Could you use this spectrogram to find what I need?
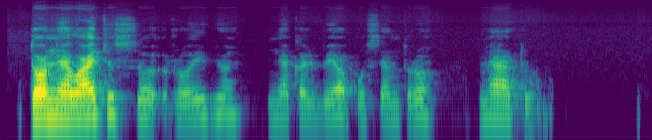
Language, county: Lithuanian, Vilnius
